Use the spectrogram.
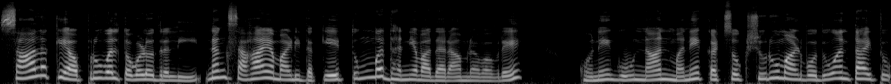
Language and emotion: Kannada, happy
